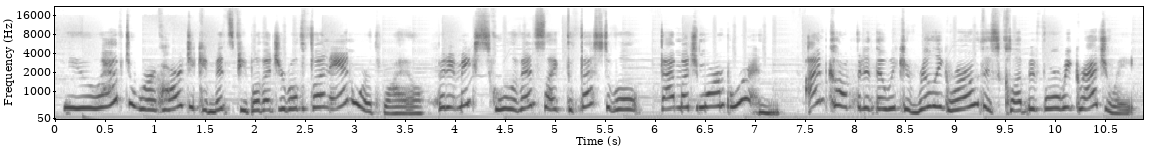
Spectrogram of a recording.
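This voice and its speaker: A woman playing a poised teenage club president with a very high, lively voice and a dry, close sound. She talks confidently and reassuringly, with faint music underneath. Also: dry recording. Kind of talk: fan dub of a visual novel.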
